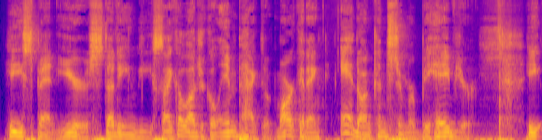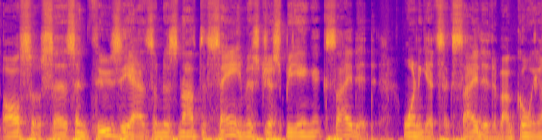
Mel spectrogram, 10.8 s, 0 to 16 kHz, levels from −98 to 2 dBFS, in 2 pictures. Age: 40-59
